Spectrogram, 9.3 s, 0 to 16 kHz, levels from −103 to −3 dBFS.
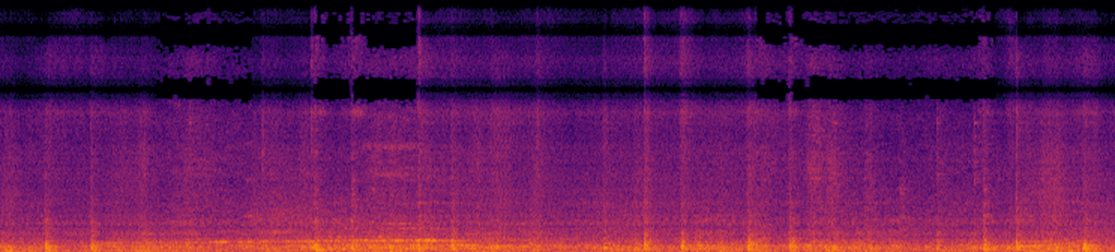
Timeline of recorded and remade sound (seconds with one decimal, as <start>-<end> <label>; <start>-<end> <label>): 0.0-1.3 remade; 1.3-2.1 recorded; 2.1-2.6 remade; 2.6-3.5 recorded; 3.5-6.3 remade; 6.3-8.3 recorded; 8.3-9.3 remade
